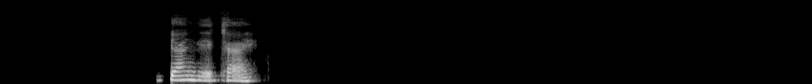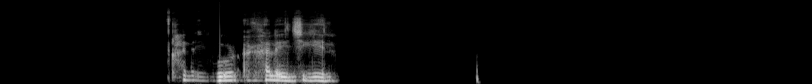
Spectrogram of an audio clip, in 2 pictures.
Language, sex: Wolof, female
